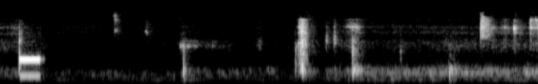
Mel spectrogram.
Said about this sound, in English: He just hung up the phone.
